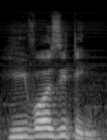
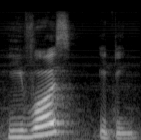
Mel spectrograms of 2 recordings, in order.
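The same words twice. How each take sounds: First: Said in the usual way. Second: Each word drawn out slowly for writing; slow dictation pace for students. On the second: Shown as a demonstration.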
